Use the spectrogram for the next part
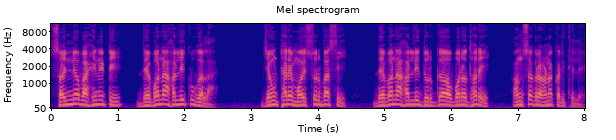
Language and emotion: Odia, neutral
